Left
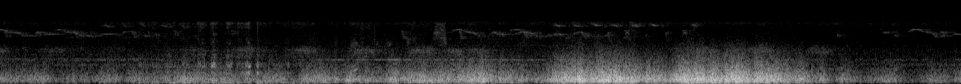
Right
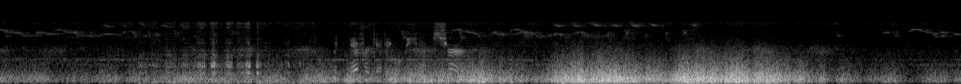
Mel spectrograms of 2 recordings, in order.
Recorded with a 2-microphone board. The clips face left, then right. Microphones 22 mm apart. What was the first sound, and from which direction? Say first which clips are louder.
Writing: even; 30° right (ahead or behind).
